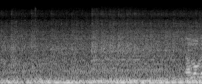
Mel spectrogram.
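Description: Steady low hum of an idling engine during a pause in a man's speech, his voice starting again right at the end.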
